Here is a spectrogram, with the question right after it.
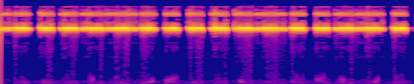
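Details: Pair of crickets giving shrill, steady chirps in short pulsed bursts roughly four times a second, gaps irregular, high thin tone with a faint overtone; nothing else audible.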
